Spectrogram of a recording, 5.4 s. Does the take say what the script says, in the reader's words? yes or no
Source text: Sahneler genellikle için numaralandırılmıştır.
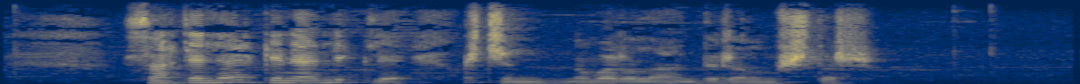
yes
